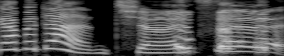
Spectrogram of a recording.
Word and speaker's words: Abundantia: Yeah, it's like Abundantia. It's Italian / Latin.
